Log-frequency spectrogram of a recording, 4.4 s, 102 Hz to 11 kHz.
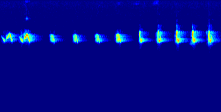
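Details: Singing northern mockingbird, Colton, California, 23 March 2015: soft warbled notes, then a run of short, sharp chirps repeated about three times a second, getting louder toward the end, in a quiet setting.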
